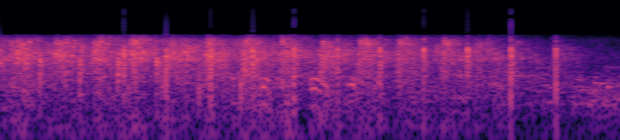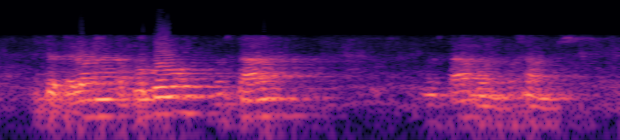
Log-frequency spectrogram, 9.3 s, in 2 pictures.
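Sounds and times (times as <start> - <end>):
audience applause: 0.0 - 4.4
speech: 5.1 - 7.0, 7.9 - 9.0.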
